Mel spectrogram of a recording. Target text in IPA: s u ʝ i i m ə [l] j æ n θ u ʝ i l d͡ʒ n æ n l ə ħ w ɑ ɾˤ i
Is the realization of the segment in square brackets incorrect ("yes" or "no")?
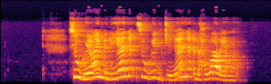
no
